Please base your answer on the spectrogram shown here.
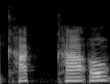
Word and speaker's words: Kakao: So thanks to Kako Entertainment, they just completely Would that be Kakao? Yeah, Kaka. Kakao K A K A O Kaka pronunciation.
